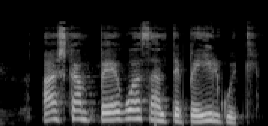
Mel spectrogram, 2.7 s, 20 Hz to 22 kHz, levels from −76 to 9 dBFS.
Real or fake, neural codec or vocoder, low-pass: fake; vocoder, 44.1 kHz, 128 mel bands every 512 samples, BigVGAN v2; 10.8 kHz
